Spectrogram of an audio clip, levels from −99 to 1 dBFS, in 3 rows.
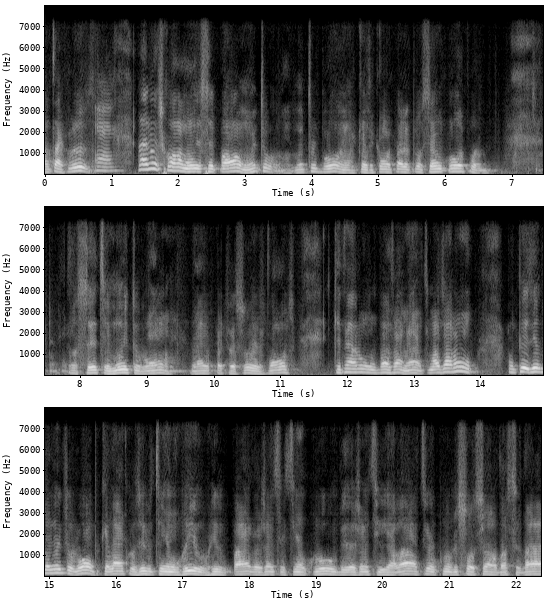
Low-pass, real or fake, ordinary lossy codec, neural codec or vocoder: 7.2 kHz; fake; none; codec, 16 kHz, 2 kbps, FreqCodec, smaller model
